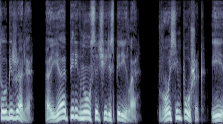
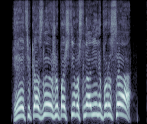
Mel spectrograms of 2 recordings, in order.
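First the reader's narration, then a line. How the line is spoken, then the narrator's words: Shouting from afar. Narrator (Russian): крикнул с другого борта Влад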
